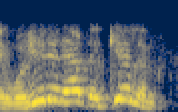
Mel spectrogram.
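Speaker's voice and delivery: high, scornful imitation of critics; mocking quote. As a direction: mimic the naysayers with a sneer. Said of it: "There's people say".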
